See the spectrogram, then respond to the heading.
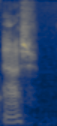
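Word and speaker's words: Æ: I mean, it's just X, the letter X, and then the AE is like pronounced Ash.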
